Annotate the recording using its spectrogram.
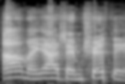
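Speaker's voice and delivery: put-on very high, loud, squealing Valley Girl voice. Telling a made-up Harry Potter story, voicing Filch tripping: Filch in a Valley Girl voice. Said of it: "what's the Valley Girl voice again?".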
